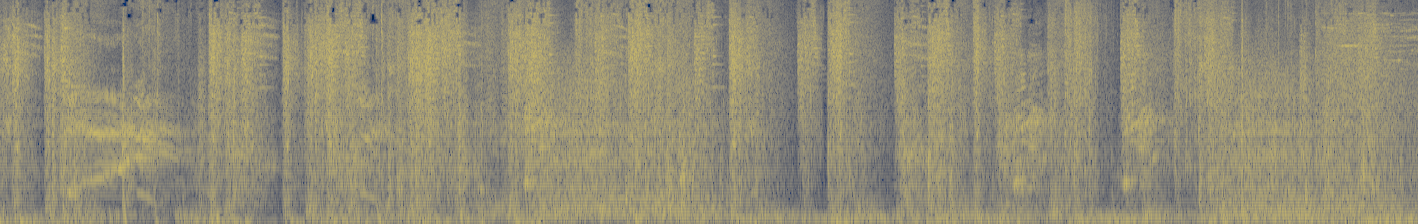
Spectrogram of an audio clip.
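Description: Fantasy battle sound effects clash and crackle.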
